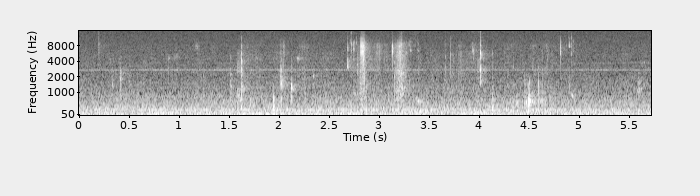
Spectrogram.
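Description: Faint chewing and biting of a food with a powdered flavoring during a taste test: a few soft, crisp crunching clicks spread sparsely over several seconds, with no talk.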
